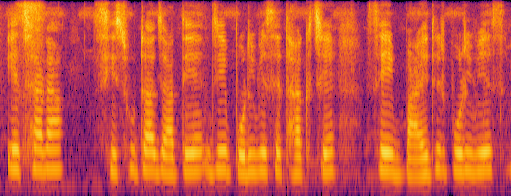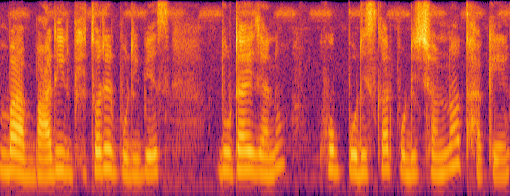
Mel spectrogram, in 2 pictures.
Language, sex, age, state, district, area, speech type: Bengali, female, 30-45, West Bengal, Hooghly, urban, spontaneous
